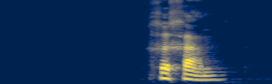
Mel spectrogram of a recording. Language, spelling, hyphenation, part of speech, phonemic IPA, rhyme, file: Dutch, gegaan, ge‧gaan, verb, /ɣəˈɣaːn/, -aːn, Nl-gegaan.ogg
- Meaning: past participle of gaan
